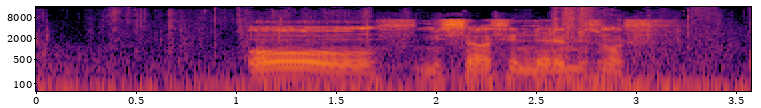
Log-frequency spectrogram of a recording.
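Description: A young man speaks with animation close to a headset microphone.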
